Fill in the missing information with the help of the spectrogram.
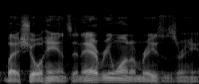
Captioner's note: none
